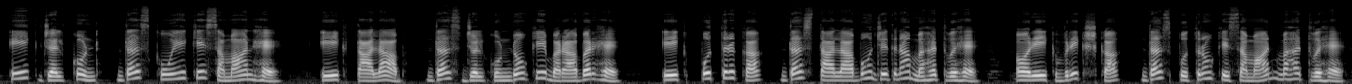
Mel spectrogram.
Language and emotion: Hindi, neutral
